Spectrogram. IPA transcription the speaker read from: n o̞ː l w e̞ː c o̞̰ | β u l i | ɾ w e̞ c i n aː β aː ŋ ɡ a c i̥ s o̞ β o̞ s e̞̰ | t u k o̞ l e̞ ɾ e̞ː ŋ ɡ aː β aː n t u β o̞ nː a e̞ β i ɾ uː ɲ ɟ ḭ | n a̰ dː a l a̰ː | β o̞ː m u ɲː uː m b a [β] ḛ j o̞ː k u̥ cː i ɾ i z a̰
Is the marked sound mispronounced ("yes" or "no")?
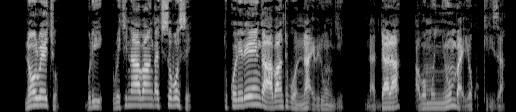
yes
